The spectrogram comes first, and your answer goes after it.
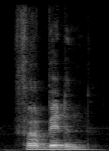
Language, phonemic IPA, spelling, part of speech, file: Dutch, /vərˈbɪdə(n)/, verbidden, verb, Nl-verbidden.ogg
- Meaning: to persuade (by begging, prayer)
